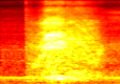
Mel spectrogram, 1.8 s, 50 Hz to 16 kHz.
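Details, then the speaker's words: Traxxas TRX4 Defender RC crawler with Hobbywing AXE 550 3300kv motor and ESC, running indoors: quick rising electric whine swelling and fading within about a second as it accelerates hard enough to spin all four wheels; smooth, normal acceleration. "So it's so fast that it spins all four wheels."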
